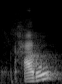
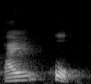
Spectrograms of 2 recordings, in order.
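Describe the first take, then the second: First: The word is slurred to 'garo', dropping sounds. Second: The word is said clearly as 'gwalho'. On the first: The speaker calls it wrong. "가로? 아닙니다" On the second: The speaker calls it right. "괄호는 괄호라고 읽어요"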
